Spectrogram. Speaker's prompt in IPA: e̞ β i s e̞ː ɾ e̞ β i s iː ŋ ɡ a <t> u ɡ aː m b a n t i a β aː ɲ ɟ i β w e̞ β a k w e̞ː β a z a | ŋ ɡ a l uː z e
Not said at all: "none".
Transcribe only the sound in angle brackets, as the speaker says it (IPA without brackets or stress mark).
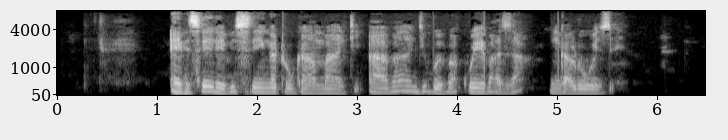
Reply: t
